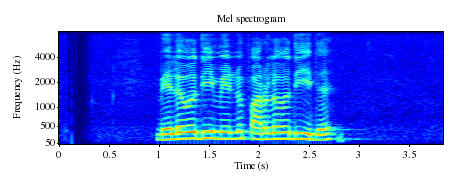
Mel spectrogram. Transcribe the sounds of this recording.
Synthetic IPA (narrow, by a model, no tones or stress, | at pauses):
meloʋəd̪iːmenupaɾələʋəd̪iːd̪ə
